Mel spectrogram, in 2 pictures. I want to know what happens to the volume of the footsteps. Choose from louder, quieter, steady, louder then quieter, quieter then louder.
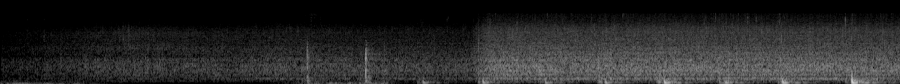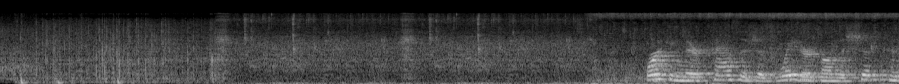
louder then quieter.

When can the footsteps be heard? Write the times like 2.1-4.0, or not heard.
3.0-10.3.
